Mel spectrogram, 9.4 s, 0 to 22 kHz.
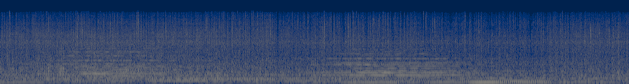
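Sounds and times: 
steady rain tapping on a window: 0.0 - 9.4.

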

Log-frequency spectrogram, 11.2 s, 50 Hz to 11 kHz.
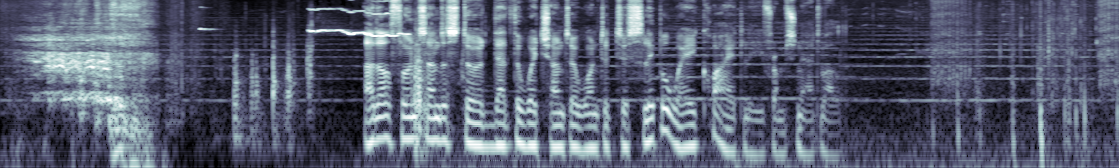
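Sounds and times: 
saddled horse whinnying as its rider mounts: 0.1 - 2.2, 3.0 - 4.3, 10.5 - 11.1
horse hooves clopping: 1.0 - 4.9, 8.8 - 11.1
speech: 1.1 - 1.6, 3.6 - 8.6.

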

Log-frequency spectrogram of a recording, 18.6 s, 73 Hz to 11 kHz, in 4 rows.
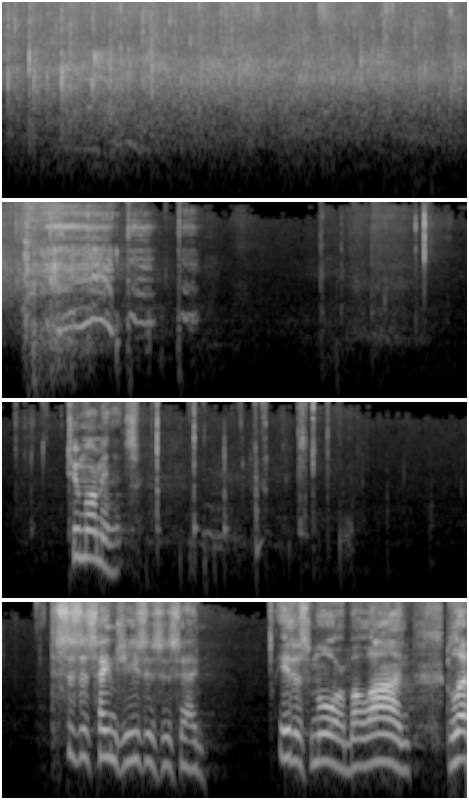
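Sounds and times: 
crowd clapping: 0.0 - 6.0
people whooping and calling out: 0.2 - 3.0
speech: 4.9 - 6.0, 10.0 - 10.7, 14.6 - 16.1, 16.7 - 18.5.

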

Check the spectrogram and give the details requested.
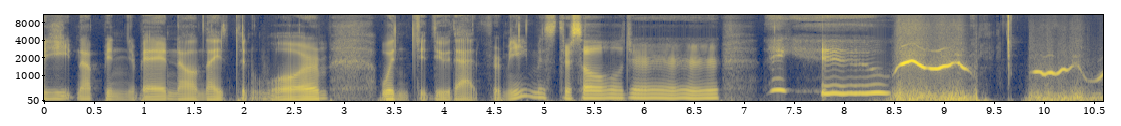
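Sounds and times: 
speech: 0.0 - 10.5
person whistling a wavering melody: 8.4 - 10.5
click: 9.3 - 9.8.

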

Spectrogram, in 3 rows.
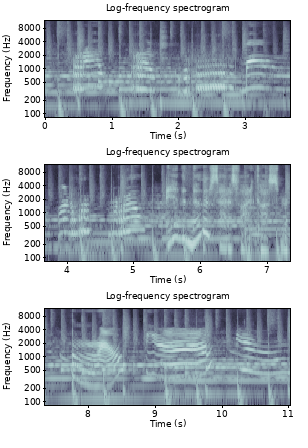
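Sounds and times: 
cat meowing: 0.4 - 5.2, 7.8 - 11.0
speech: 6.2 - 7.6, 8.2 - 8.7.

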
